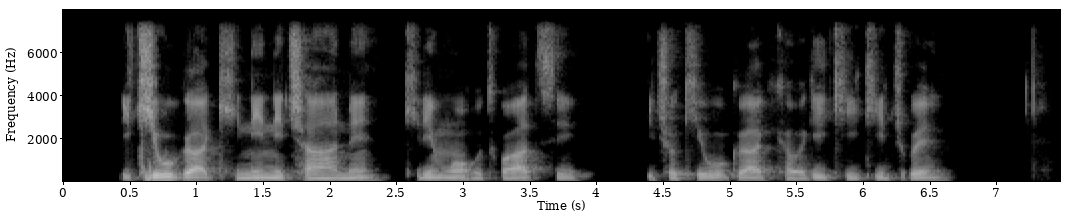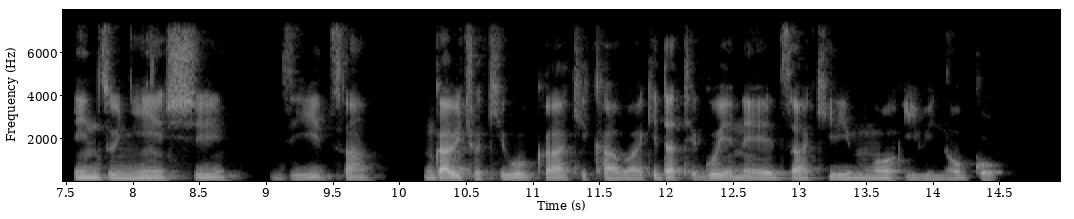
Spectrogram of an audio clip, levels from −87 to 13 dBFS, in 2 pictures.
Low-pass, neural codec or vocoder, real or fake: 7.2 kHz; none; real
